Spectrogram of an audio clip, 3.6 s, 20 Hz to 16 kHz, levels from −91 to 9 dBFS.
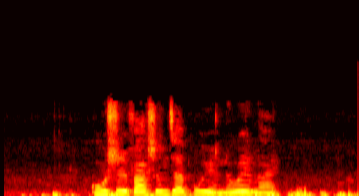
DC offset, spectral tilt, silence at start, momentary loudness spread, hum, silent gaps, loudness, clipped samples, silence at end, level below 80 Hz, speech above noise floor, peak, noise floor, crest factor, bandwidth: under 0.1%; -6.5 dB/octave; 0.2 s; 13 LU; none; none; -18 LUFS; under 0.1%; 0 s; -42 dBFS; 25 dB; -4 dBFS; -42 dBFS; 16 dB; 8 kHz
